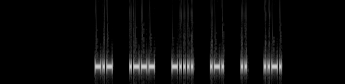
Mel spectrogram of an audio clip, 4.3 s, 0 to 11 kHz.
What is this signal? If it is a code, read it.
Morse code, heard as a keyed tone, about 50 wpm, spaced as for 28 wpm, 700 Hz. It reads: KJ6RIF
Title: USA Call Signs - 6 Characters - 3x Character Spacing - 50wpm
